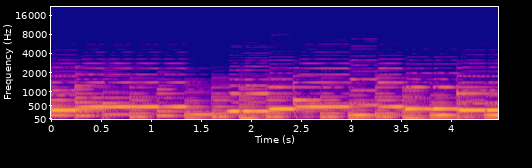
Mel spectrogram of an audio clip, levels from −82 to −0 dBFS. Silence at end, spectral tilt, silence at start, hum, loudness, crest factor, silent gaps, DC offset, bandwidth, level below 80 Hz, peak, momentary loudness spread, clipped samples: 0 s; -10.5 dB/octave; 0 s; none; -23 LUFS; 12 dB; none; under 0.1%; 5.6 kHz; -42 dBFS; -10 dBFS; 5 LU; under 0.1%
